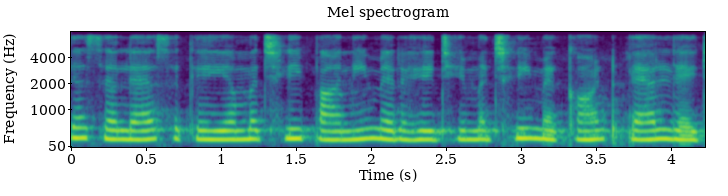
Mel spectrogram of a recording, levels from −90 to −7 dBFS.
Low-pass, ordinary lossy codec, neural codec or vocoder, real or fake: 7.2 kHz; none; codec, 16 kHz, 4 kbps, FunCodec, trained on Chinese and English, 50 frames a second; fake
